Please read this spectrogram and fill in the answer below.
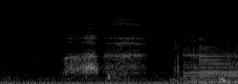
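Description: A man's short breathy gasp about a second in, with no pitch to it. Plucked-string music comes in at the very end.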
